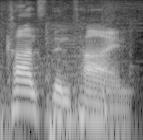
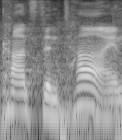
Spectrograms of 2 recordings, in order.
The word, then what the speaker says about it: Constantine: terrifying number two John Constantine whether you pronounce it Constantine like Alan Moore does or Constantine like pretty much everyone else the hellblazer is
